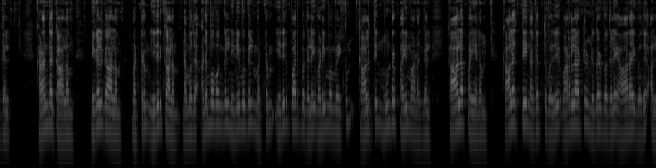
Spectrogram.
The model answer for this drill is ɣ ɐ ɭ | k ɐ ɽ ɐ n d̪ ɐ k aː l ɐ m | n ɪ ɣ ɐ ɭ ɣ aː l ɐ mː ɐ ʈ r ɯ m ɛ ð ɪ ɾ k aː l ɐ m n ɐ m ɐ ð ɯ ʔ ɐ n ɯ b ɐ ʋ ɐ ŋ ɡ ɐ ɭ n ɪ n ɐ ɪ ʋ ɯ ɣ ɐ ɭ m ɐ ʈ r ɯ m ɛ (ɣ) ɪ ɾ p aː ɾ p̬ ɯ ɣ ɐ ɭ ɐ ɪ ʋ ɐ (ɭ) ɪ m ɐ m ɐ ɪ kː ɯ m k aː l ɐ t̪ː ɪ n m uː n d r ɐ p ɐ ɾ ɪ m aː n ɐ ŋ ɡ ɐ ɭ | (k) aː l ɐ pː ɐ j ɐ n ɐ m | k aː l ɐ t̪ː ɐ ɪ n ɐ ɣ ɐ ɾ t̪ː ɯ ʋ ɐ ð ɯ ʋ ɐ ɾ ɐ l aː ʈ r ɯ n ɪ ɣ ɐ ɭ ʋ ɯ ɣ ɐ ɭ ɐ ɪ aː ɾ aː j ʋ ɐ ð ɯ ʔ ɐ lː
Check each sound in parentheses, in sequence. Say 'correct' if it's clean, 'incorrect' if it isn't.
incorrect, incorrect, correct

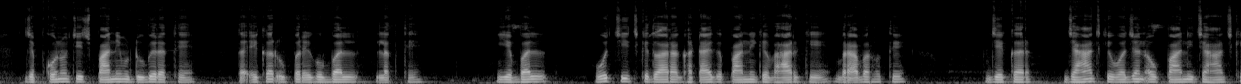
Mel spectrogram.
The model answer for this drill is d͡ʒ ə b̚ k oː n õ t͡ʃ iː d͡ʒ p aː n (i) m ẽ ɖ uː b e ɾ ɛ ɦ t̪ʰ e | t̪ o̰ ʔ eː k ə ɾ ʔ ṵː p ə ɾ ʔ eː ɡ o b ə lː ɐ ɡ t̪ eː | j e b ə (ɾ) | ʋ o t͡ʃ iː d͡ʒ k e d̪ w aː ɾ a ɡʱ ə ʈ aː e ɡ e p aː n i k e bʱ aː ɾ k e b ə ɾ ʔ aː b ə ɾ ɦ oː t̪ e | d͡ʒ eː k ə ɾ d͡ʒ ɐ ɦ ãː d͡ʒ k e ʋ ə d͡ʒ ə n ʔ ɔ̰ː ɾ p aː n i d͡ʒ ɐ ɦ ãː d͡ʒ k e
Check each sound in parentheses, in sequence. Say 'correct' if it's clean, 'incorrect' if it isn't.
correct, incorrect

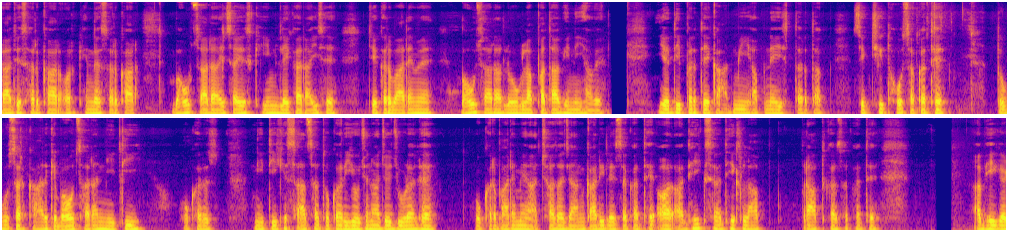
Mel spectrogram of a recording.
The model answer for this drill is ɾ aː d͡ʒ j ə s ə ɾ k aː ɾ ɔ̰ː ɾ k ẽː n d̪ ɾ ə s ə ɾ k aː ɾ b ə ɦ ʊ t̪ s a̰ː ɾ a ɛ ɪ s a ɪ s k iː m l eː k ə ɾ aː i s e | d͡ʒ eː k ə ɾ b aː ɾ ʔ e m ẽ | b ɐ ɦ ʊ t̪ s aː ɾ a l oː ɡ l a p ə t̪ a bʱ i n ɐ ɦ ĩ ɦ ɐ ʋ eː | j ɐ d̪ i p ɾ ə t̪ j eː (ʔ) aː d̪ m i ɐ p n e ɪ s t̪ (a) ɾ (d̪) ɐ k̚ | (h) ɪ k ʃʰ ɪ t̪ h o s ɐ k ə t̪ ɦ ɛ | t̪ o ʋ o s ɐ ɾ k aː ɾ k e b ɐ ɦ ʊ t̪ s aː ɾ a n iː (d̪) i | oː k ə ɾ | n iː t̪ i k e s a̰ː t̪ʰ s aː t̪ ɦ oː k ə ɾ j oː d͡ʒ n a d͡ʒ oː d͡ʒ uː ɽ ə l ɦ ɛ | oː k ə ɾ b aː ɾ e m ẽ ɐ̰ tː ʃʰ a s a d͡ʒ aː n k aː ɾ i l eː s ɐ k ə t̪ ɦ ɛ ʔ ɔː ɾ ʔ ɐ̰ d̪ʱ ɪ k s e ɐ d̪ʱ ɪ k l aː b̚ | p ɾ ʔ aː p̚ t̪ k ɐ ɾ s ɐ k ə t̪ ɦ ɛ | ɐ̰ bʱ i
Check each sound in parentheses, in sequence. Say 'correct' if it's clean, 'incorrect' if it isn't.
incorrect, incorrect, incorrect, incorrect, incorrect

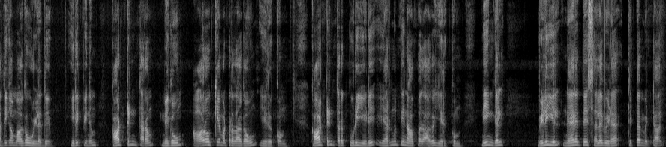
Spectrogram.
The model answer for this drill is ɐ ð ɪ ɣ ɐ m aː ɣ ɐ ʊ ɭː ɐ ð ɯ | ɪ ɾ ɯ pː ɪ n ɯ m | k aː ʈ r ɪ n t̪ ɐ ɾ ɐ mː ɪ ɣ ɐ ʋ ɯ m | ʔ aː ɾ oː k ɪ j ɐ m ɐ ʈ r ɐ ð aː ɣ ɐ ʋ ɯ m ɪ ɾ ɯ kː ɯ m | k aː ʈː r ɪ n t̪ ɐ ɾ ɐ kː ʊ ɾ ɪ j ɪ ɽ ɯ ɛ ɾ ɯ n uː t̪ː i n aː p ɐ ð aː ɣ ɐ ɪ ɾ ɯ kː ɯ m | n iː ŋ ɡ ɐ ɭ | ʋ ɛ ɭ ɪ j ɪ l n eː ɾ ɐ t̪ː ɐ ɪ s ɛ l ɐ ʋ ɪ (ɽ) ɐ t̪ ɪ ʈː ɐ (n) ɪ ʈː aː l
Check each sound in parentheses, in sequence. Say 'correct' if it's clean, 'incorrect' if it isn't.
correct, incorrect

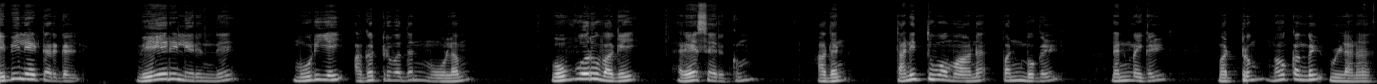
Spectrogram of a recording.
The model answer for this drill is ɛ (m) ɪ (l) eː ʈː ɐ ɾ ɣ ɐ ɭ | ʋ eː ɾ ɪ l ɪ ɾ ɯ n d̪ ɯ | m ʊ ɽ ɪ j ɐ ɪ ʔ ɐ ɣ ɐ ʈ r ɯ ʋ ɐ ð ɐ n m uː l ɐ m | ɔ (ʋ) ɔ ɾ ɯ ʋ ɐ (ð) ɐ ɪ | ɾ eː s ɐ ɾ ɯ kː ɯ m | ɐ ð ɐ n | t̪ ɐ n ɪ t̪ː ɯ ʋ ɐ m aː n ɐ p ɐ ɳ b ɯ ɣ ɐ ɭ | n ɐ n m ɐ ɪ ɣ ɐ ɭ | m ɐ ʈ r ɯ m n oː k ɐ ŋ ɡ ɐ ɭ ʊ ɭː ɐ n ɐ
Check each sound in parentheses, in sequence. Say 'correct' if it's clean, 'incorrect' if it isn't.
incorrect, correct, incorrect, incorrect

